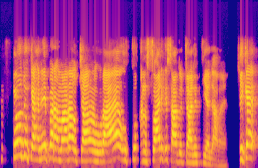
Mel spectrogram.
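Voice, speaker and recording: In this online class, an animated woman with a fairly high, clear, resonant, fairly bright voice speaks briskly, though the audio is dull. She's teaching ninth graders Hindi spelling, questioning them constantly, saying "theek hai" over and over, and addressing them as "beta."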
